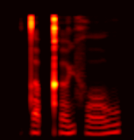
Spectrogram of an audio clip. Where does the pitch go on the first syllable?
rising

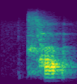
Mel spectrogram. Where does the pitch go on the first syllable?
high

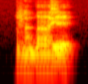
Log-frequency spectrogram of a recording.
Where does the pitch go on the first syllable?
low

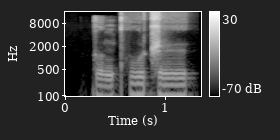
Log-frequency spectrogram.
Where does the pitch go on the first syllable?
low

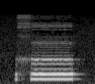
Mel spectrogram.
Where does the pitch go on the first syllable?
high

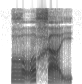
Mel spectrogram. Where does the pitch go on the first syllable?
rising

